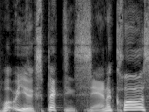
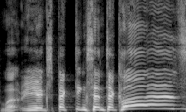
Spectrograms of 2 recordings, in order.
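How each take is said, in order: First: The line is said in a natural, fluent way. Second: It imitates Pignon reading the line stiltedly, phonetically.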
